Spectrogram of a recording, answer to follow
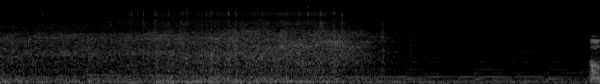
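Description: HO-scale model train, a Proto 2000 Erie-built diesel pulling a Bachmann cylindrical hopper, running along the track with a soft whirring hiss of motor and wheels on rail. The hiss fades out about four seconds in as the train is brought to a stop. Quiet background music plays under it.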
